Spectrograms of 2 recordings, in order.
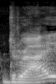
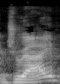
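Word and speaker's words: Drei: say yo swell that's I believe it's pronounced a dry or dry it's dirt little little woods German okay listen listen listen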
